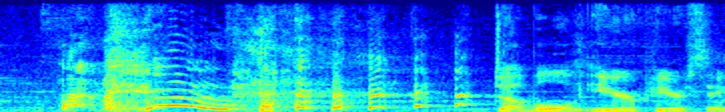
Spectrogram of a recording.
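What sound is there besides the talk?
sneeze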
